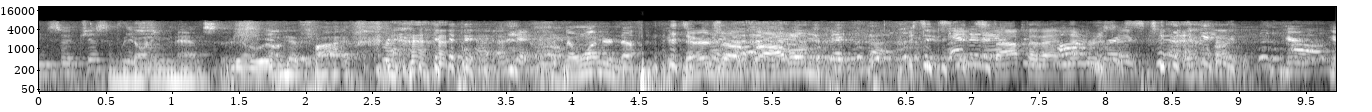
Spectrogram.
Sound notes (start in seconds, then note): 2.4 laughter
